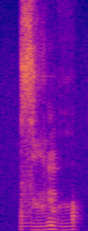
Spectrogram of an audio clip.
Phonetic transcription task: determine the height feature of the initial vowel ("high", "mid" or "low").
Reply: low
